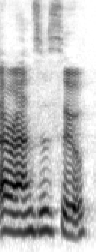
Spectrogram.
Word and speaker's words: Aranzazu: So in Spanish, it's Aranzazu. In English, it's Aranzazu.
